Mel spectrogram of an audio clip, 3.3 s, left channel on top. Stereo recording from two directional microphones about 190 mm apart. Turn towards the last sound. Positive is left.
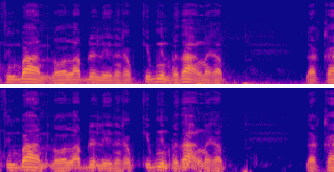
turn(degrees=-20)  # may be behind; listen again after turning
